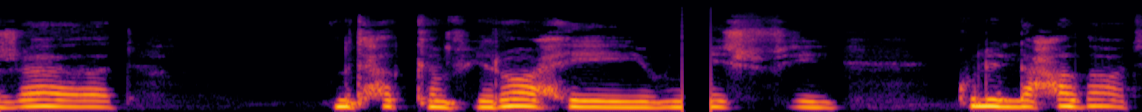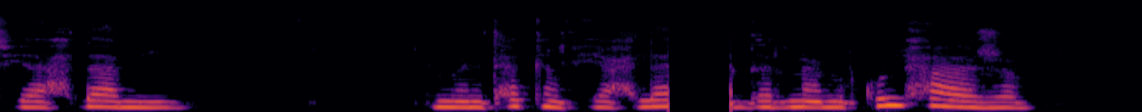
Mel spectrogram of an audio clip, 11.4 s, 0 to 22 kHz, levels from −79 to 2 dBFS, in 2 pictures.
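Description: At 3.41 s the speech cuts out for about 0.14 s, a digital broadcast dropout: corrupted frames failed, so the receiver muted until clean ones arrived. From 5.36 to 5.76 s a level drop of roughly 20 dB comes in 2 dB steps, around thirty a second, and you get zipper noise, a quick ticking over the voice because nothing smooths the jumps. Then at 9.05 s there's a longer dropout, about 0.31 s of silence, and whatever was said there is gone.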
